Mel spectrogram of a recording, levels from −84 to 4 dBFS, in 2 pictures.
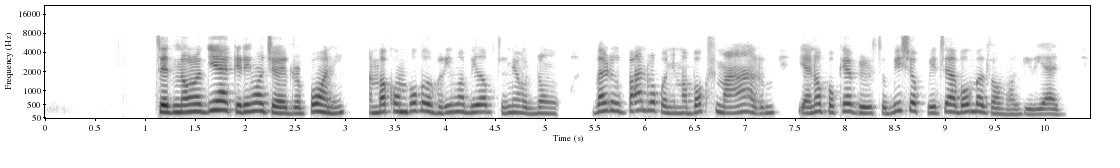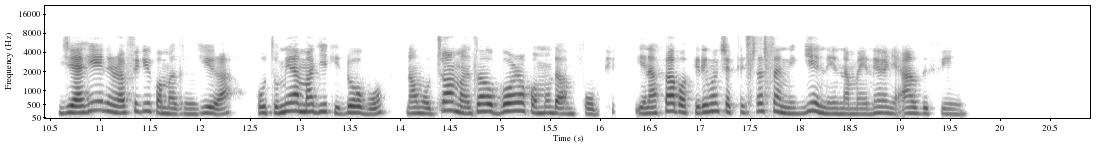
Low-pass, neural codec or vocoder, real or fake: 7.2 kHz; codec, 16 kHz, 0.8 kbps, ZipCodec; fake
